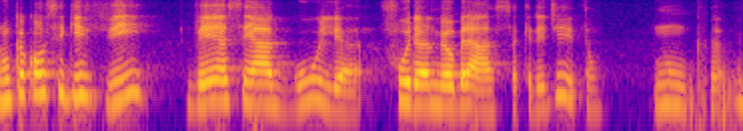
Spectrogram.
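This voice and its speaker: A woman's normal speaking voice, fairly high-pitched, at a fairly slow pace, with big swings in loudness. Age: 30s. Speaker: kidney transplant patient with fibromyalgia. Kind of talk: interview, personal testimony.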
